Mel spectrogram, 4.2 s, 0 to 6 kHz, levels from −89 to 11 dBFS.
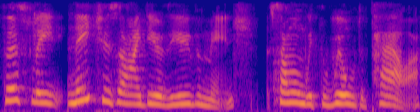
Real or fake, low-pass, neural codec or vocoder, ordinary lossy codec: real; 5.4 kHz; none; AAC, 24 kbps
